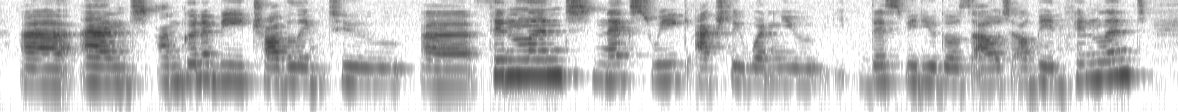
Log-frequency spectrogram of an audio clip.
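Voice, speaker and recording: In a room with audible echo, a woman speaks at a fairly slow pace, with fairly even intonation and hardly any pauses. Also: medium pitch for a woman. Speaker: knitting vlogger. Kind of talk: casual chat. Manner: halting.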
